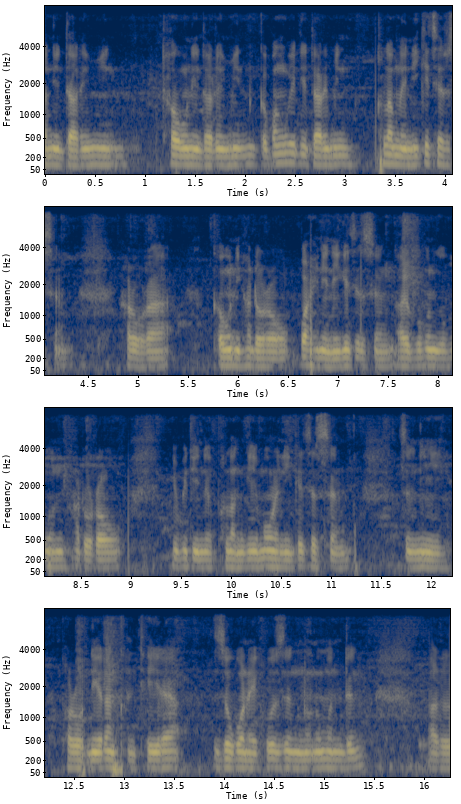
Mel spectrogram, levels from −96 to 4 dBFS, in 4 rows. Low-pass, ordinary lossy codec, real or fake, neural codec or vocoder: 7.2 kHz; none; fake; vocoder, 22.05 kHz, 80 mel bands, WaveNeXt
